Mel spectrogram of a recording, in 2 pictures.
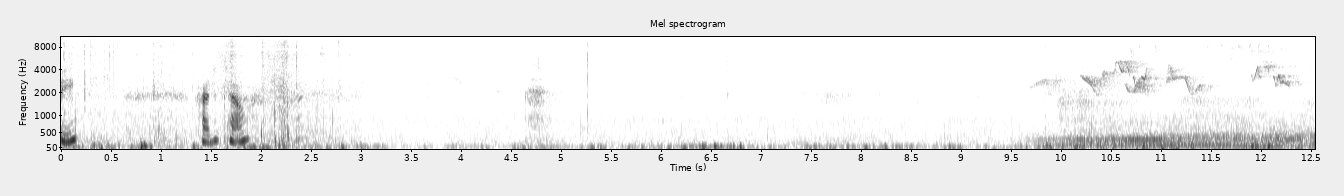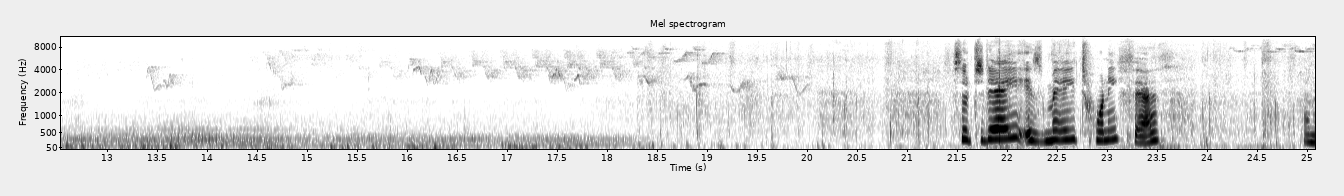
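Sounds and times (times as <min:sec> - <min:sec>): footsteps on dirt trail: 0:00.0 - 0:03.2, 0:09.7 - 0:25.0
steady low hum: 0:04.1 - 0:25.0
songbird chirping: 0:09.6 - 0:25.0.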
